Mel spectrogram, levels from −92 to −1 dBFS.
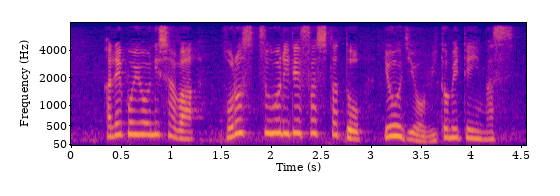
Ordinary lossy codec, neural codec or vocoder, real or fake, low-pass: none; codec, 24 kHz, 0.9 kbps, WavTokenizer, medium speech release version 2; fake; 7.2 kHz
